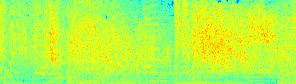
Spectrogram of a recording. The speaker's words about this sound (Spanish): Cuando Li Shan vio a sus soldados en orden, les hizo apuntar con sus cañones hacia las montañas, desde donde los unos les lanzaban sus flechas y les ordenó disparar. ¡Fuego!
